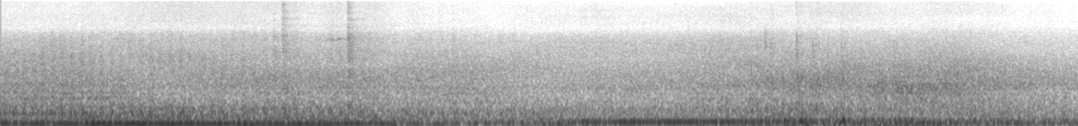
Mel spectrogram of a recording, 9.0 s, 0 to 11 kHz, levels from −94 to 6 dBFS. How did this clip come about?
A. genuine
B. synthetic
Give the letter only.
A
